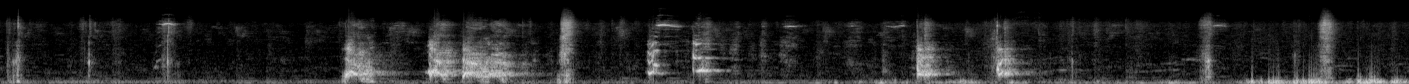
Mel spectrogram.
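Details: Village dogs Pao and Rank barking seriously at a snake; irregular bursts of sharp barks, some close together, spread through the stretch, with low rumbling noise toward the end.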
